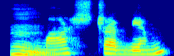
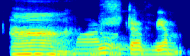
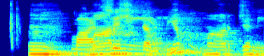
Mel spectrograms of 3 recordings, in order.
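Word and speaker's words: मार्ष्टव्यम्: Mashtravyam. Marjaniyam. 1 second. The second one you pronounce again? Marshtavyam. Marshtavyam. Correct. You are pronouncing that second ra, which is not needed. Marshtavyam.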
